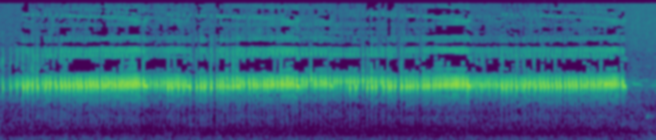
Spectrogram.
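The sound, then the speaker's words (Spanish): Two natterjack toads call from half-waterlogged ground in the foreground, one soon joined by a second, with a loud, unbroken rattling trill that carries steadily for about eight seconds, with no voices, ending abruptly. “En un primer plano, en el suelo medio encharcado, escuchamos a un sapo corredor que no tarda en ser acompañado por un segundo ejemplar.”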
